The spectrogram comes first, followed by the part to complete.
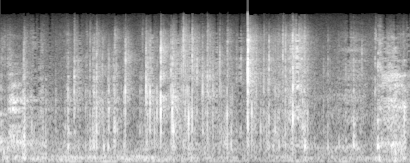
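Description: Soft plastic penny sleeves crinkling as trading cards are slid into them: a run of small irregular crackles and rustles, with one sharper click about two and a half seconds in.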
